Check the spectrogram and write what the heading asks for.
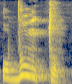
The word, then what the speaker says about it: Ubuntu: Opa, pronunciei errado, porque a sílaba tônica é bum. Ubuntu.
